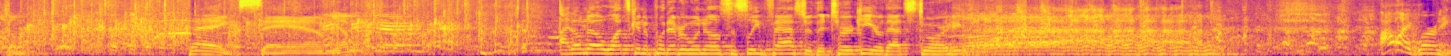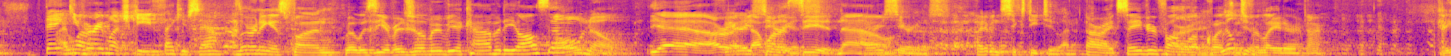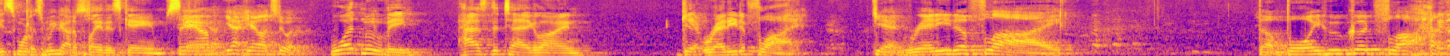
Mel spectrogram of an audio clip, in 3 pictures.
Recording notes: Live from Wise Guys in Salt Lake City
